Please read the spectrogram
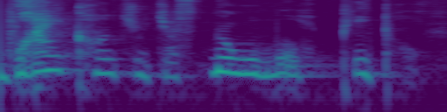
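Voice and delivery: hushed words hissed through the teeth. Retelling how his mother pulled him down to his seat, retelling a hiss. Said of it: "she hissed".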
